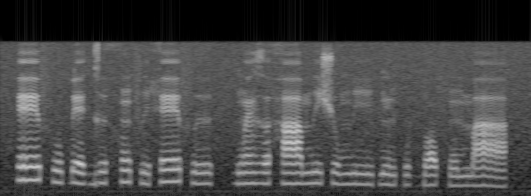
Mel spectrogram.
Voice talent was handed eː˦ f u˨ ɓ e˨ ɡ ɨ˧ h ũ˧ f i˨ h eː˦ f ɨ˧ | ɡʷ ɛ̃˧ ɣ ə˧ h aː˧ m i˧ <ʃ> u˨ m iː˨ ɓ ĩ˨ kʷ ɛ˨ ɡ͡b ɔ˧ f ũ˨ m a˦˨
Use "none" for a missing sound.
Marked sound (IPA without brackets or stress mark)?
ʃ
